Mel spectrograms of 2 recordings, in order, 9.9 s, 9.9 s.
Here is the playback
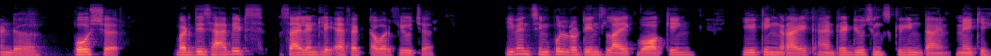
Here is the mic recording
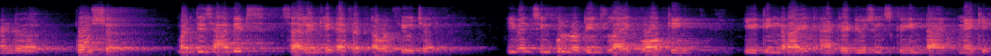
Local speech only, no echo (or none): none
